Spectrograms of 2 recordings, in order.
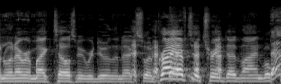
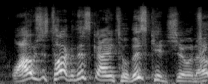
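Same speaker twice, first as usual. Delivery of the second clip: mock put-out, miffed, annoyed, pitched-up tone; 6 semitones higher, 3 dB louder than usual. Retelling how the player reacted when interrupted: imitating Kenny Lofton being mad. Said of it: "And you were so mad".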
